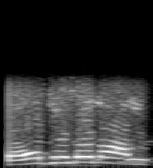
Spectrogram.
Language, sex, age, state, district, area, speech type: Sindhi, female, 60+, Maharashtra, Mumbai Suburban, urban, conversation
